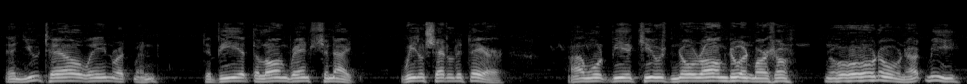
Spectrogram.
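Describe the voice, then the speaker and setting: An actor playing a sly, mock-innocent old rancher with a rural Western American drawl and a rough, husky voice. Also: male voice, on the high side, unhurried, warm tone. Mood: wily, indignant. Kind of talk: 1950s radio western acting. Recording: muffled old radio with music.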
